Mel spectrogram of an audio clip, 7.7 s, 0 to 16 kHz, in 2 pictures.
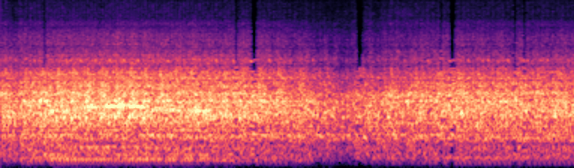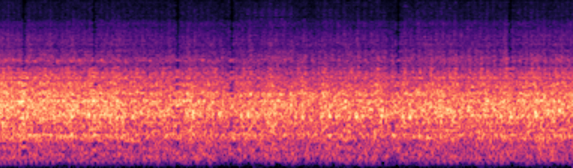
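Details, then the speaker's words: Porsche 924 just started after a fuel filter replacement with an alternative part: runs unevenly with a wavering, hunting idle as air is purged from the empty fuel line; no leaks from the new filter. "all right we're getting the uh air out of the fuel system so we can get to running again"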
